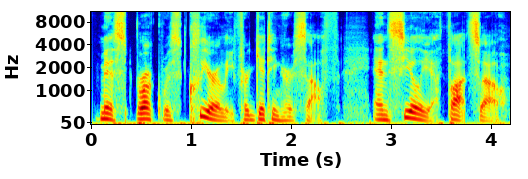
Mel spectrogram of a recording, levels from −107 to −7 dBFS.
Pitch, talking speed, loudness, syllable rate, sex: 140 Hz, 145 wpm, -21 LUFS, 4.7 syllables/s, male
